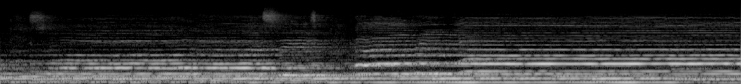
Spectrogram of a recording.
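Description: Two women singing live in harmony into microphones, holding long notes that step up in pitch twice a little past the middle.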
